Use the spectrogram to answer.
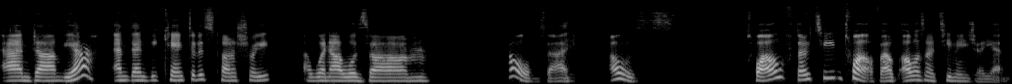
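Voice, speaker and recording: A woman's voice: on the low side, lively intonation, a little slow, a bit bright, no room sound. A woman, a fitness coach telling her life story as a podcast guest, laughing often. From Jamaica. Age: 60s. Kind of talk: podcast interview.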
